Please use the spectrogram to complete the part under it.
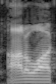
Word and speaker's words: Ottawa: We're doing Topeka, Wichita, and if I mispronounce it, Ottawa, Kansas. – I think you said it right.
